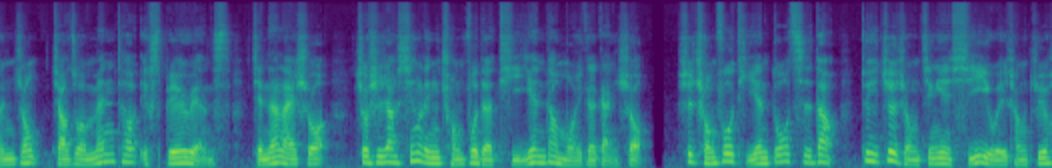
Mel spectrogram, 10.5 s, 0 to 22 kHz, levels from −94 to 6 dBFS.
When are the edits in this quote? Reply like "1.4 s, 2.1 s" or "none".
2.3 s

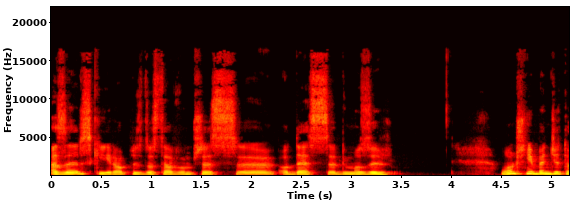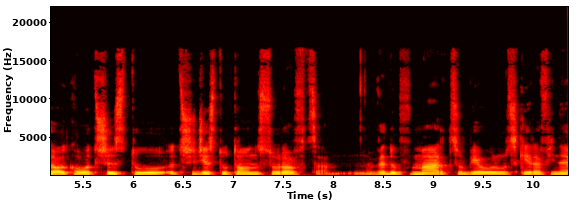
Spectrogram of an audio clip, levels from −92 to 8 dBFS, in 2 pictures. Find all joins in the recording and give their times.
2.9 s, 8.7 s

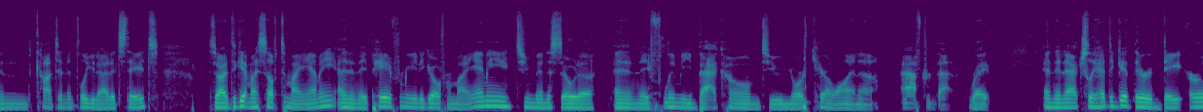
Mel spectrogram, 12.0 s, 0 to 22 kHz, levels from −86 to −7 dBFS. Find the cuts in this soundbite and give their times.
6.0 s, 9.6 s

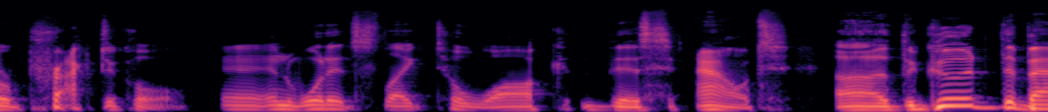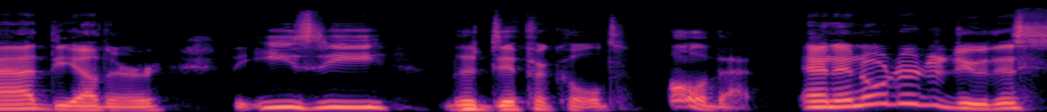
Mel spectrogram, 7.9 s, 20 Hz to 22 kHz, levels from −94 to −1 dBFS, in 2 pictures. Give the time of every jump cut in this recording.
3.0 s, 6.9 s

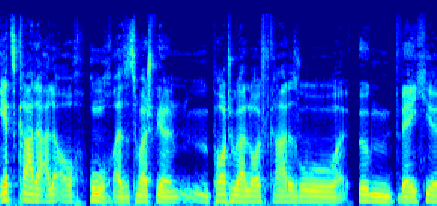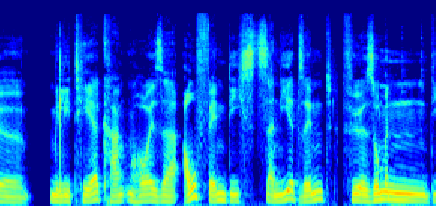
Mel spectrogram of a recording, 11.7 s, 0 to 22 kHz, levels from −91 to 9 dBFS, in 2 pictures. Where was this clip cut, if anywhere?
3.9 s, 9.8 s, 10.3 s

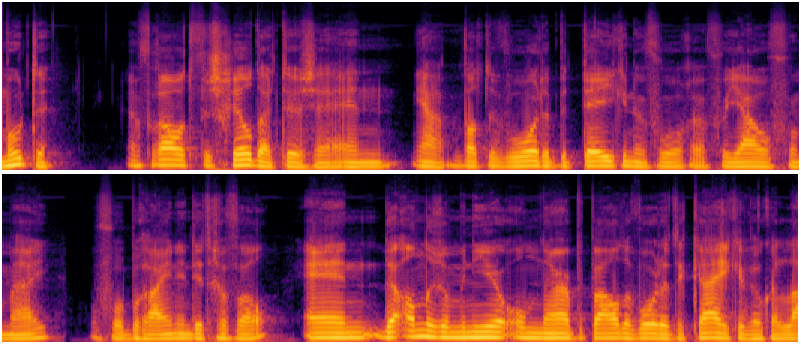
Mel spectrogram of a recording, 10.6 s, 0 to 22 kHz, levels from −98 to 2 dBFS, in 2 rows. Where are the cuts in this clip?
5.7 s, 7.3 s

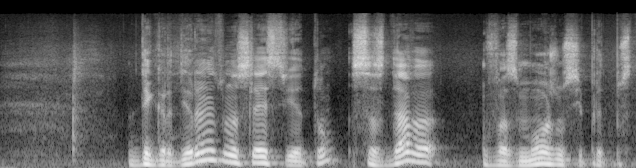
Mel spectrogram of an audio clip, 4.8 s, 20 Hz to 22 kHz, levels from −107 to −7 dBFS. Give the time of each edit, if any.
2.6 s

